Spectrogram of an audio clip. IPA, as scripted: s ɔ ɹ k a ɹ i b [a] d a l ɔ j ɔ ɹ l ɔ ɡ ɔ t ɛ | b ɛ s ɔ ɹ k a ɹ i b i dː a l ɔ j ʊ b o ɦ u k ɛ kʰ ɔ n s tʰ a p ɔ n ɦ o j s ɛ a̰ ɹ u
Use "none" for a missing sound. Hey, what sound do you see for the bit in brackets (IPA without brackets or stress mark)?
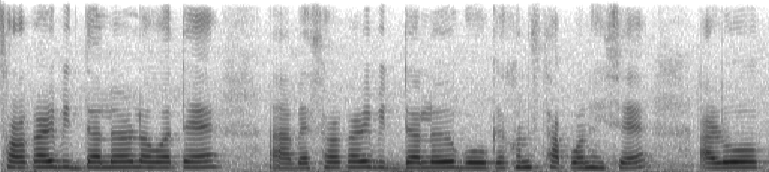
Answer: i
